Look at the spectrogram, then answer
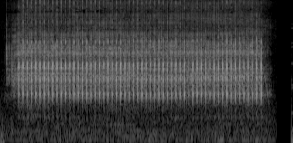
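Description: A defective product with a rotating motor runs with an abnormal, rapidly pulsing rattle, a fast regular stutter layered on a whirring buzz for about two and a half seconds before cutting off.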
